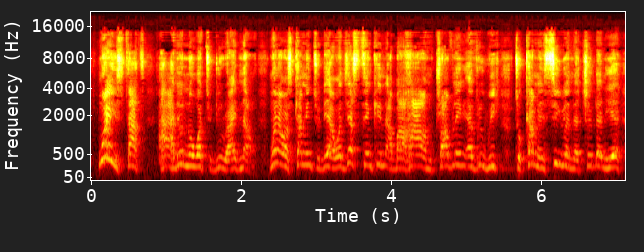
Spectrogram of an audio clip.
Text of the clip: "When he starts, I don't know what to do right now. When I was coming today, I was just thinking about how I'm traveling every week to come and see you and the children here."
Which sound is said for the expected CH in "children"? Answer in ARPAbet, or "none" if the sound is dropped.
CH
